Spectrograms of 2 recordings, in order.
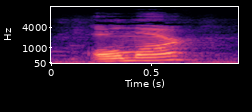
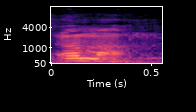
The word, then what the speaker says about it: Umar: Omar? That's an identity crisis. Because that's not how it's pronounced. Huh? It's Umar.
